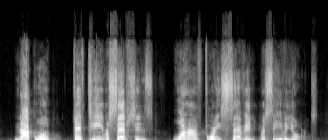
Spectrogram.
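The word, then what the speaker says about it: Nacua: led them in receptions his name is hard to pronounce but it's nakwa 15 receptions 147 receiving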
